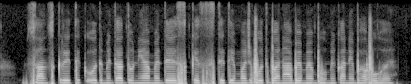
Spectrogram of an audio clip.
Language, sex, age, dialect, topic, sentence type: Magahi, female, 18-24, Southern, banking, statement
